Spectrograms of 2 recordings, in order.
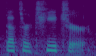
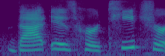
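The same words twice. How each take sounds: First: Said in the usual way. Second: That is her teacher, "is" held long and louder; slow it down and lean on "is"; stress on is. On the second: Real, not acted. Telling chat the ranting man was her teacher, stressing "is".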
